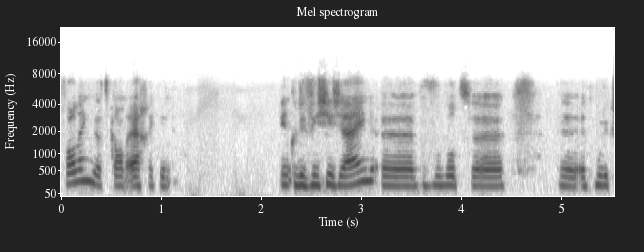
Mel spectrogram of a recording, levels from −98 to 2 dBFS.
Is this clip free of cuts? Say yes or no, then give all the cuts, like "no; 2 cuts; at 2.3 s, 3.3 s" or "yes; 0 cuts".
no; 1 cut; at 2.3 s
